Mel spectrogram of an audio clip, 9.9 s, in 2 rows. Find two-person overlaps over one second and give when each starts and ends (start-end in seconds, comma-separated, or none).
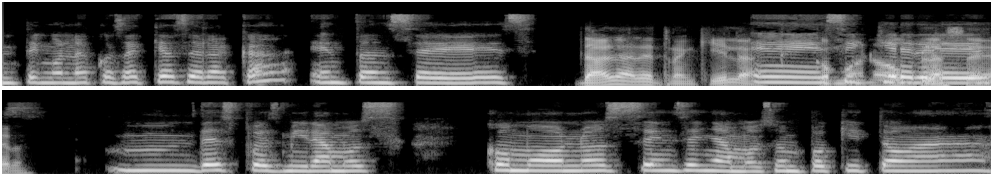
3.7-5.1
